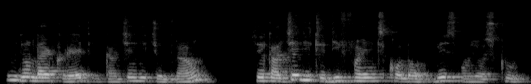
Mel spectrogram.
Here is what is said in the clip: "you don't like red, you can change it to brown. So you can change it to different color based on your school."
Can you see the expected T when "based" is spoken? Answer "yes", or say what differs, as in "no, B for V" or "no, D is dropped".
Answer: yes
